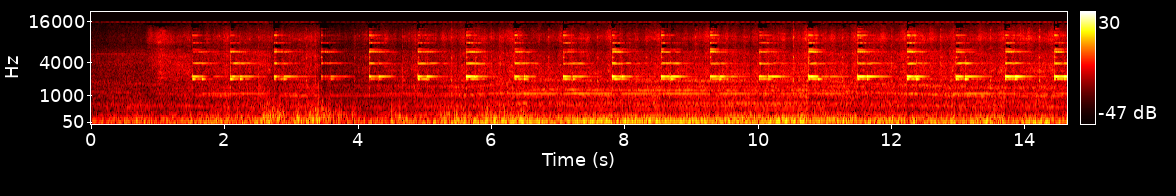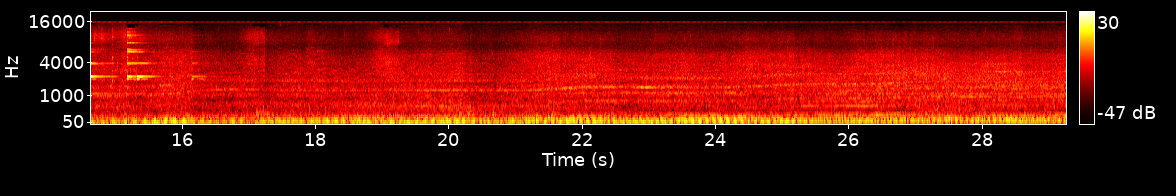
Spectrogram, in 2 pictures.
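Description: Diesel freight locomotives working a train, a heavy low engine rumble with a whine that slowly rises and falls in pitch. A bell rings steadily, about one and a half strokes a second, and stops about halfway through.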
